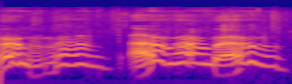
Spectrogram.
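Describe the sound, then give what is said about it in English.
A dog lets out two long, wavering vocalizations, half whine and half howl, with pitch sliding up and down. Loud, with a brief pause between the bouts and no talking. “which, by the way, is dog for. I have no clue what I'm doing.”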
